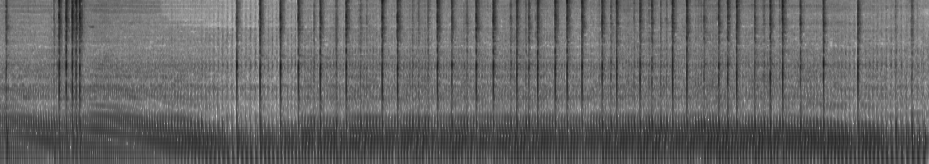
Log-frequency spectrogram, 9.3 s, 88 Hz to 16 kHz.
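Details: Restored Yamaha RX 135 two-stroke with its original engine and an RX-Z exhaust fitted: after a short blip, a crisp, even ring-ding idle with regular exhaust pops and no misfires; healthy.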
